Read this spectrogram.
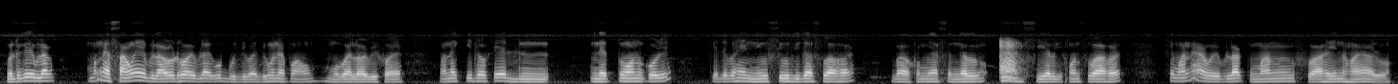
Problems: constant background noise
